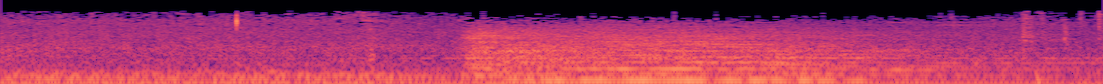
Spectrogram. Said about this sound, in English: for those who are listening to the audio, there's a car pulling up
